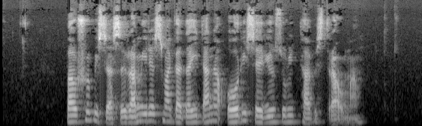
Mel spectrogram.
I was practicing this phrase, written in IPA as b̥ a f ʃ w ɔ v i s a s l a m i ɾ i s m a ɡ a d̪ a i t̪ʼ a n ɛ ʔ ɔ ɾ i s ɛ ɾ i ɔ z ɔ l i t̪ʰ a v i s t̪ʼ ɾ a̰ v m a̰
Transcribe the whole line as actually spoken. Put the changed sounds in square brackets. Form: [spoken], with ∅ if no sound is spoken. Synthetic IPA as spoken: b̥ a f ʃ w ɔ [b] i s a s [ɾ] a m i ɾ [ɛ] s m a ɡ a d̪ a i t̪ʼ a n [a] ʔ ɔ ɾ i s ɛ ɾ i ɔ z [u] l i t̪ʰ a v i s t̪ʼ ɾ a̰ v m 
